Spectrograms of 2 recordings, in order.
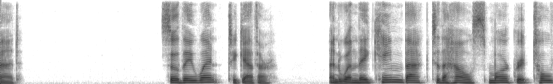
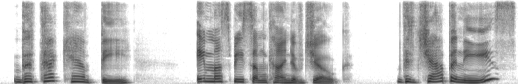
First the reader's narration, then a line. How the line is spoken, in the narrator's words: She tried to laugh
